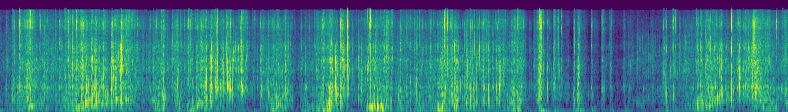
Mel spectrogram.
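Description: A soft, full pad package wrapped in thin plastic film is squeezed and crinkled with the fingertips of both hands. A dense, continuous bright crackling of plastic rises and falls in bursts with almost no low end, briefly dipping quieter toward the end.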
